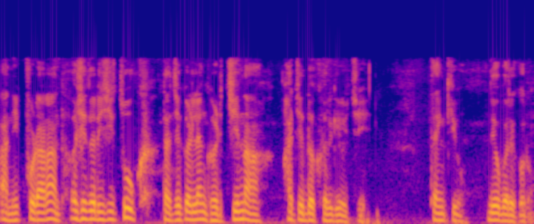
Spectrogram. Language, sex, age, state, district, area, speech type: Goan Konkani, male, 30-45, Goa, Canacona, rural, spontaneous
